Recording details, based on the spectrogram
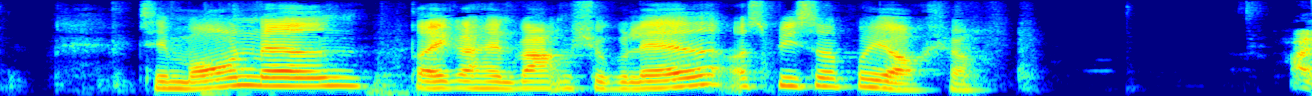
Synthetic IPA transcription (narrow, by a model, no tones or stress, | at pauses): t͡sʰe̝lmɒːnmæð̞ˠn̩d̥ʁeɡ̥ɐɦænʋɑ̈ːmɕo̝ko̝lɛːð̞ˠəʔɒ̽sb̥iːsɐb̥ʁiɒ̽ɡ̥ɕɐ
